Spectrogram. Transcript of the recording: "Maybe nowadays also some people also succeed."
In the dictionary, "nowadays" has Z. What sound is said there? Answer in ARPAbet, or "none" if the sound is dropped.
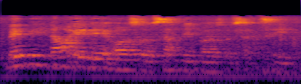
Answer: none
